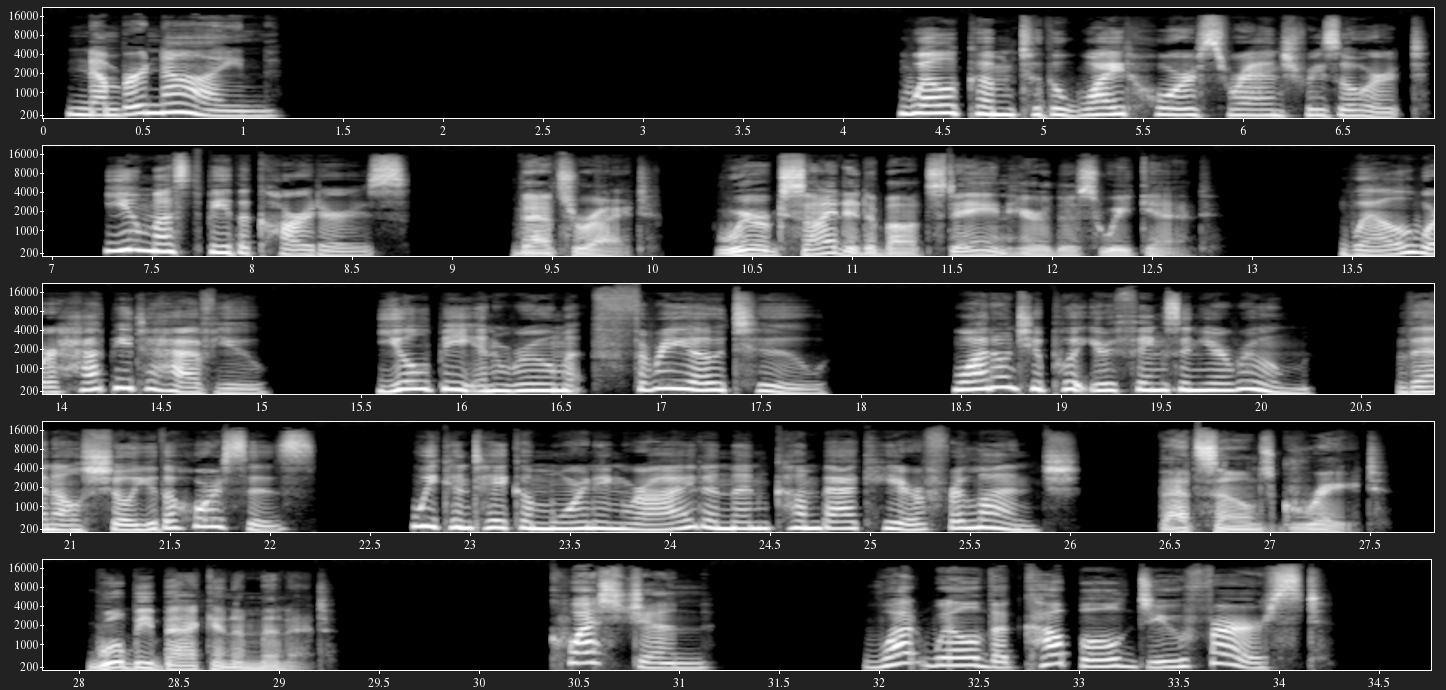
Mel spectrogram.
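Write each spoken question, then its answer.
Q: What will the couple do first?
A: Put their things in their room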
